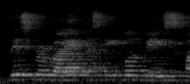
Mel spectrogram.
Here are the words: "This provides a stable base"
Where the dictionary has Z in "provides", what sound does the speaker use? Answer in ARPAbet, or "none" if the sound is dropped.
none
